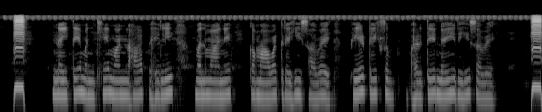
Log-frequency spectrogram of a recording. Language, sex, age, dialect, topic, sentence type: Chhattisgarhi, female, 25-30, Eastern, banking, statement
